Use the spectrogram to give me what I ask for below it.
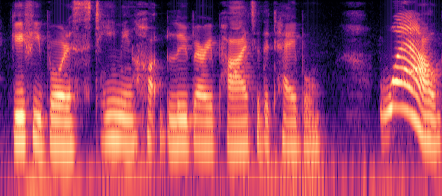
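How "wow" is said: high, louder cartoon mouse girl; Minnie voice. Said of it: "said Minnie".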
